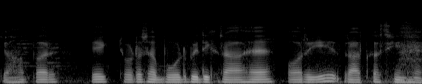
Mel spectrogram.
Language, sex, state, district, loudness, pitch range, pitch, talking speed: Hindi, male, Uttar Pradesh, Etah, -34 LUFS, 110-120 Hz, 115 Hz, 225 wpm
